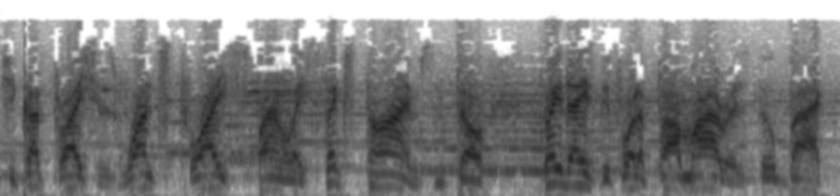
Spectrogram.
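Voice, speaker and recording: An actor playing a plain, folksy trading-post worker who also narrates a 1950s science fiction radio drama. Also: male voice, mid-range voice, lively intonation, moderate pace, natural voice. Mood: wry storytelling. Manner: folksy, colloquial. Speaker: narrator and character. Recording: muffled old radio broadcast with music.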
